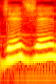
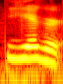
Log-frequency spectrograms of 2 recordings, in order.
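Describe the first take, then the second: First: It is pronounced with French sounds, like 'zhay-zhay'. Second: It is pronounced with German sounds, like 'yay-ger'. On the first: It treats the name as a French word. The speaker calls it right. "the brand pronounces it as though it were a French word" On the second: It treats the name as the German word for hunter. The speaker calls it wrong. "means hunter, you could anticipate pronouncing it that way"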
